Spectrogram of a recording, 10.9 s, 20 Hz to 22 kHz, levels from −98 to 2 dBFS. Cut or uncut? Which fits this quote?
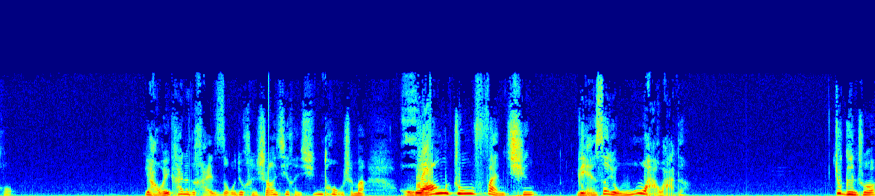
uncut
